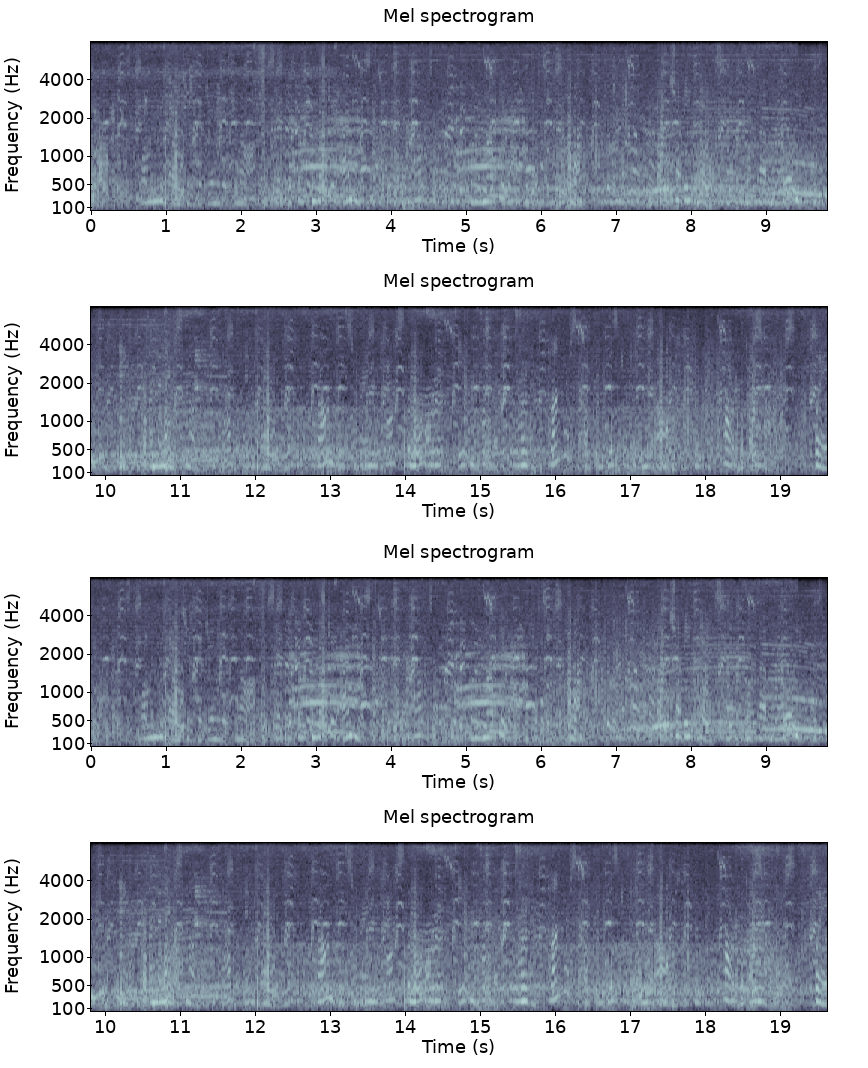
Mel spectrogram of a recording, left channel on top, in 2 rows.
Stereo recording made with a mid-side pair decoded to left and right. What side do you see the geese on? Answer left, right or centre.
centre.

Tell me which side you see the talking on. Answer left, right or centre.
centre.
